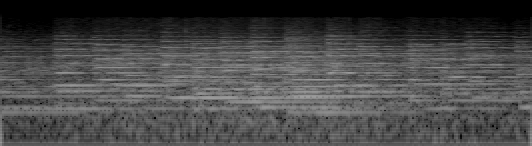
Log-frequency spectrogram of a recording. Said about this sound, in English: We're aiming to ring a quarter peal in each of our towers. It's an opportunity to show off our ability to manage our bell and ring and celebrate and really make a noise to say happy birthday, Your Majesty.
